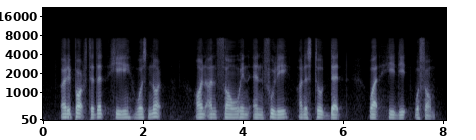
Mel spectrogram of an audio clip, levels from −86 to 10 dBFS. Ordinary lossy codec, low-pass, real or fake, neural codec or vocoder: none; 7.2 kHz; fake; codec, 16 kHz, 0.2 kbps, FocalCodec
